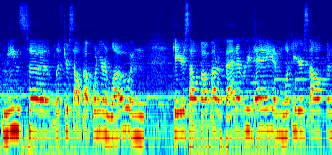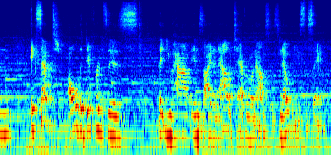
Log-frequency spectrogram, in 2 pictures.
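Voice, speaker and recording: A young woman in her early twenties speaks sincerely and thoughtfully, her sentences running on smoothly. Her voice sits at a middle pitch, heard in an echoey room with music playing underneath. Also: fairly even intonation, normal speed. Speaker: interviewee. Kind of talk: casual personal testimony.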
